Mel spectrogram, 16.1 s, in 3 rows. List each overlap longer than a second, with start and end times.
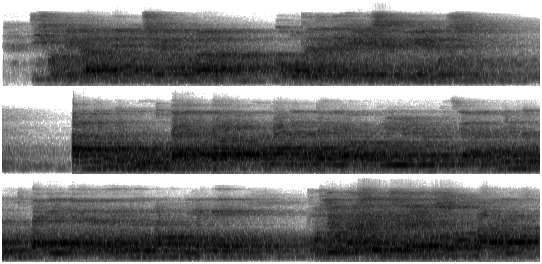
14.0-15.2

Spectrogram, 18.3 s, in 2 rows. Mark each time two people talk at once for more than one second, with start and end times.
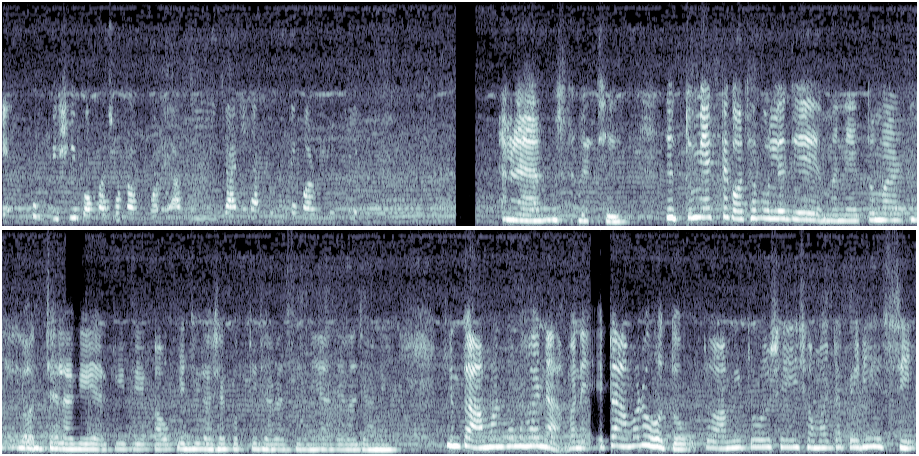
none

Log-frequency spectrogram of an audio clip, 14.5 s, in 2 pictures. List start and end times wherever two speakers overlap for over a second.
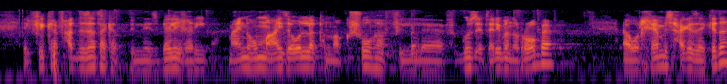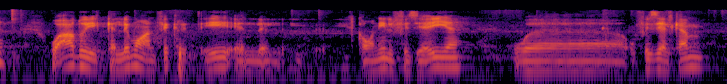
none

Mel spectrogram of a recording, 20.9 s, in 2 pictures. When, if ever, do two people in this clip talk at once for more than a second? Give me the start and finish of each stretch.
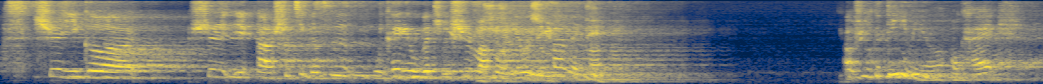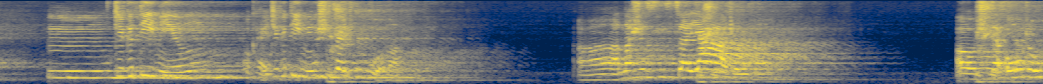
4.8-6.0

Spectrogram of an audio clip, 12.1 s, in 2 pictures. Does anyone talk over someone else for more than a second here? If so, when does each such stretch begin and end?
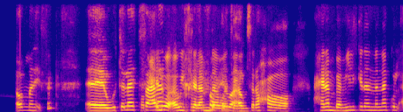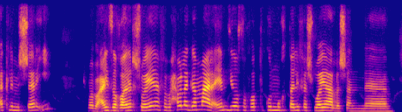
2.2-3.8

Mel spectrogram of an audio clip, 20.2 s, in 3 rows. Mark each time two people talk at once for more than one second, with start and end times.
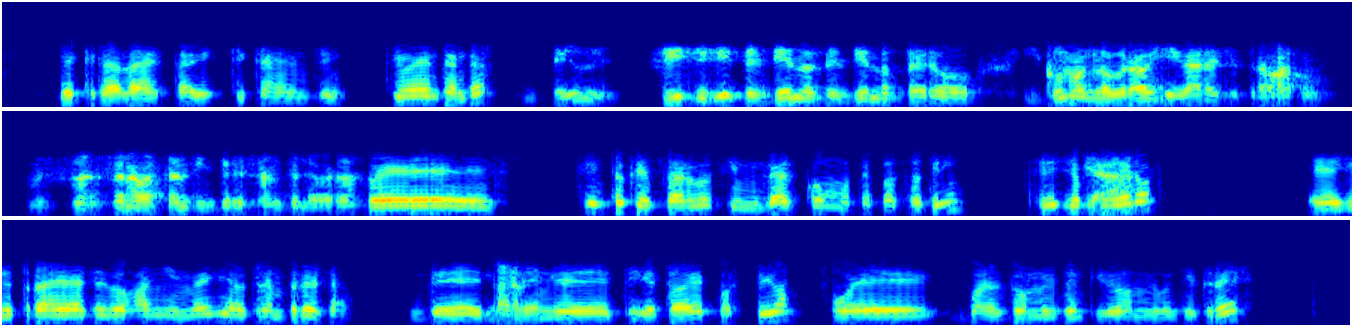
none

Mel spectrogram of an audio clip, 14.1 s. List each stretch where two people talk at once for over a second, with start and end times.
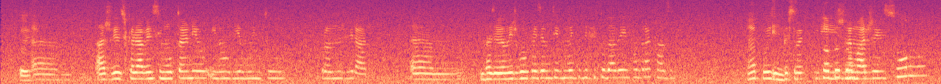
11.6-12.8

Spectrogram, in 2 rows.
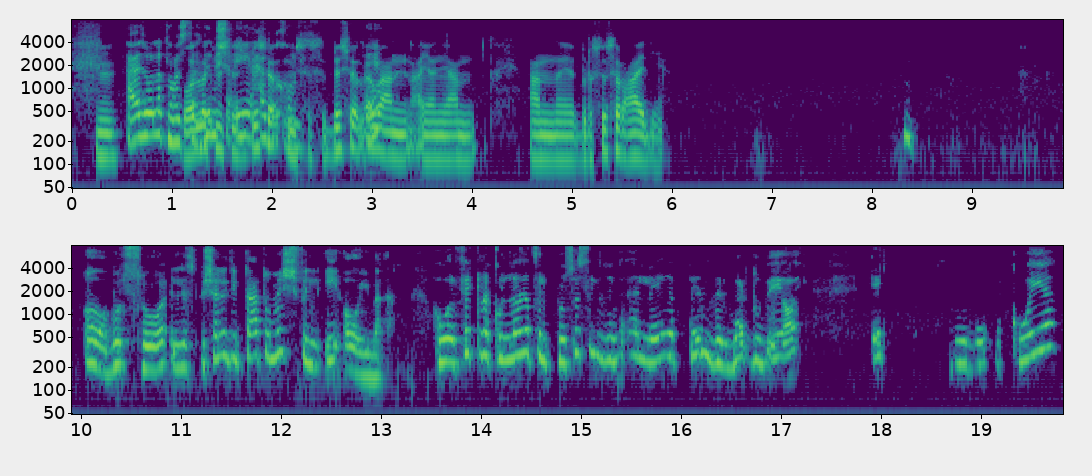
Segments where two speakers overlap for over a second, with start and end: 1.1-2.4

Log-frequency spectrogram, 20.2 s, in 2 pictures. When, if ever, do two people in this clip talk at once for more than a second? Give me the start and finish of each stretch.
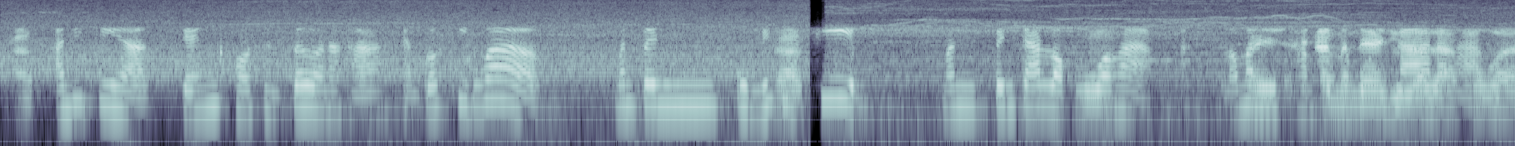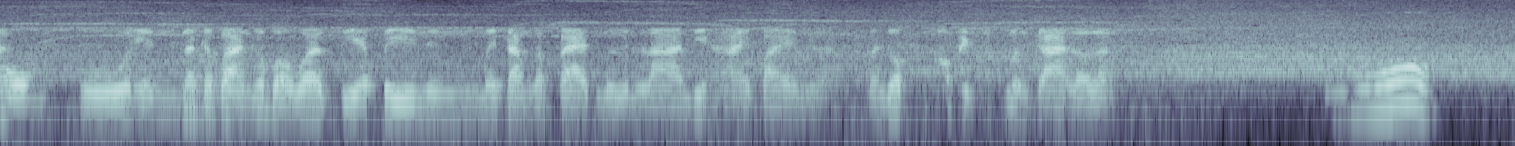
8.3-10.1

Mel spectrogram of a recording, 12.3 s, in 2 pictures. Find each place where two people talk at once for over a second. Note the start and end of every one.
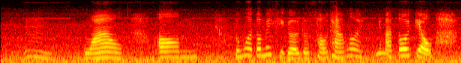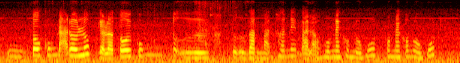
none

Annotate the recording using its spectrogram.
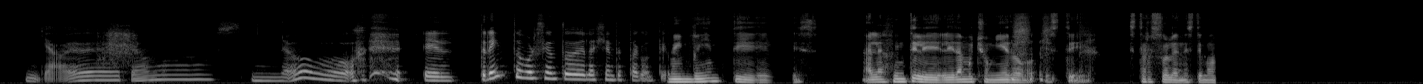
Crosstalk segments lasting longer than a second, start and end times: none

